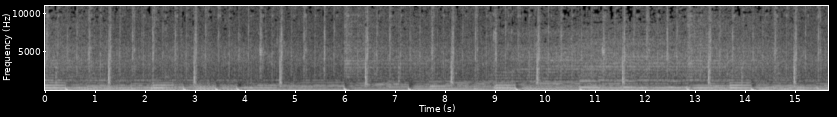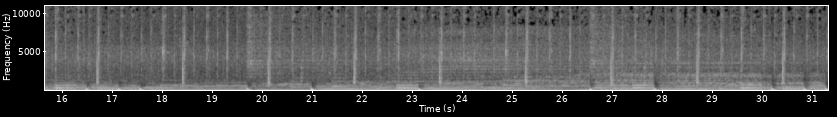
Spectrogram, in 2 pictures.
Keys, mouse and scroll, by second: 1.2 r, 3.4-10.7 middle drag, 4.6 g, 7.6 s, 11.1-12.2 middle drag, 12.2 s, 14.8-15.9 drag, 15.9 KP_0, 17.5-21.5 middle drag, 18.5 g, 27.7 click, 28.7 h, 31.2 click.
